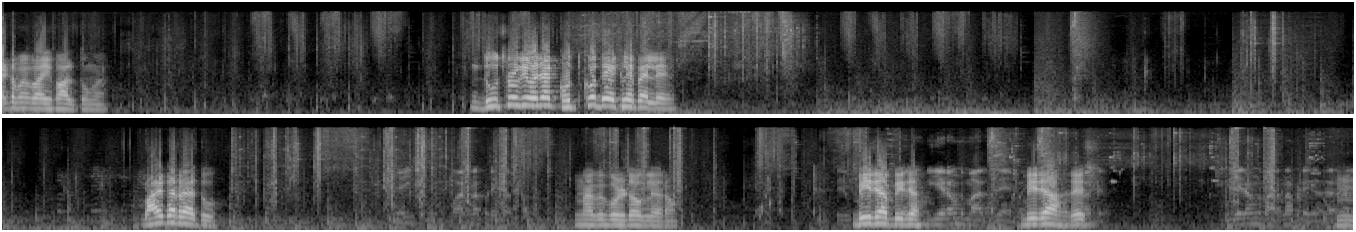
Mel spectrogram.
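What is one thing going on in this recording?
A young man talks with animation into a close microphone, in bursts.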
